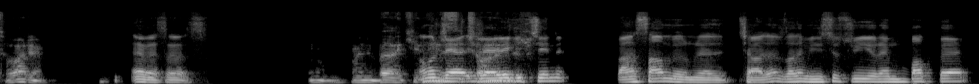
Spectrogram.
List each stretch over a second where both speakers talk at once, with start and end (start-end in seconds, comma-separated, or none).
4.2-5.4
